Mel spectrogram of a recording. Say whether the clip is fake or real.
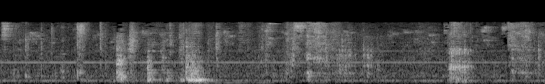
real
